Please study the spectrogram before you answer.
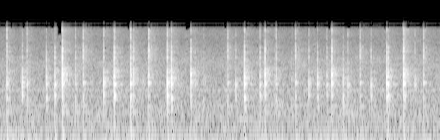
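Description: Fingernails of both hands tap fast on top of a large, closed cardboard matchbox that is hollow and filled with matches, resting on a wooden table. A quick, uneven run of short, dry, clicky taps with a bright edge, each dying away almost instantly.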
